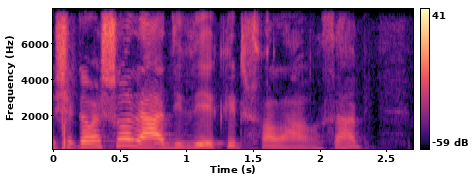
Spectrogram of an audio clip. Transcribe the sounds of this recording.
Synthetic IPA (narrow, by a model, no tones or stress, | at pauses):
ʃeɡavɐʃoɾad̪ɪveɾkelisfalavɐ̰̃w̃sabɪ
